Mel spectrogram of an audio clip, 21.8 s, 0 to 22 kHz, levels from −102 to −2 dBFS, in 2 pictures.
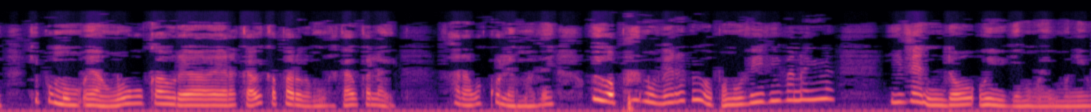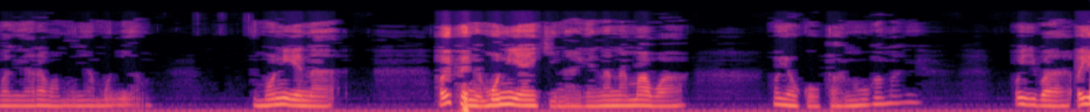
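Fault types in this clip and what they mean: WMA compression: The speech has a ringing, washy quality throughout, with a hiss that swells and fades along with the talking, and nothing comes through above about 15.4 kHz. The damage is heavy and the likely cause is a low-bitrate WMA encode, somewhere around 24 kbps by the sound of it. Its long transform blocks smear quantisation noise over tens of milliseconds, and quieter spectral detail simply gets thrown away.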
